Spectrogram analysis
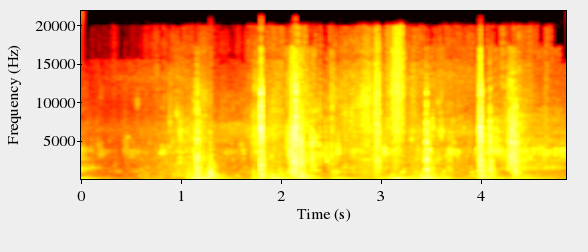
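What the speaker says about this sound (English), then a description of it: "So I just drag that oar, pull with the other oar" A rowboat's oars drag and pull through water in a pivot turn, making repeated splashing surges and swishes at an uneven rhythm, close and fairly loud, with no talking.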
